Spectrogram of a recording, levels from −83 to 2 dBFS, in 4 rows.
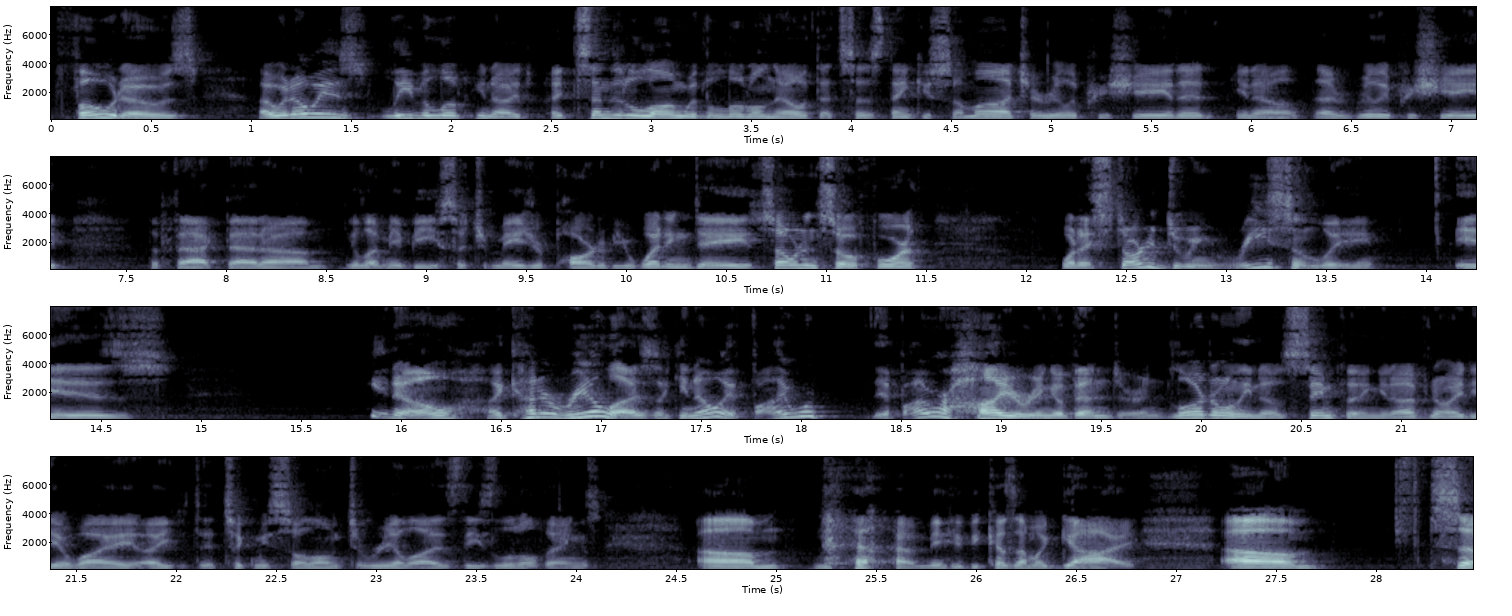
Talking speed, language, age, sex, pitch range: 230 wpm, English, 30-49, male, 120-150 Hz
